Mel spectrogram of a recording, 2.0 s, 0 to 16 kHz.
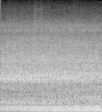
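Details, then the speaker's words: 1991 Freightliner FL70 tow truck, believed 5.9 12-valve Cummins diesel, sat about 15–20 years; now cranks with the solenoid on the key: deep steady diesel rumble, even beat, no knocks or misses; normal idle. "and now it cranks with the solenoid on the key"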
